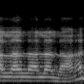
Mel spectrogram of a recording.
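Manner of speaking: low, lethargic, bored droning reading voice.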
